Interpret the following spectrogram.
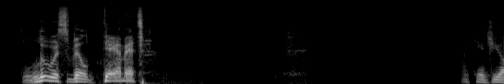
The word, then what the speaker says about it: Louisville: Louisville. It's like what the ul like Lewisville.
